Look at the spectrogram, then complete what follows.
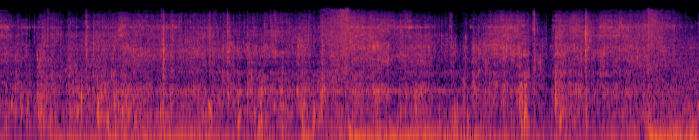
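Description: Spinning fishing reel being cranked to retrieve line, its mechanism whirring with scattered clicks, over a low rumble of wind on the microphone.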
